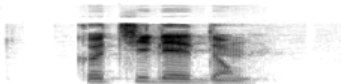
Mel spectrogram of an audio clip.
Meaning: cotyledon
- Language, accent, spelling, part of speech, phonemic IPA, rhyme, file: French, France, cotylédon, noun, /kɔ.ti.le.dɔ̃/, -ɔ̃, LL-Q150 (fra)-cotylédon.wav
